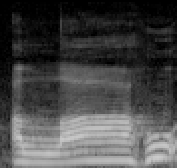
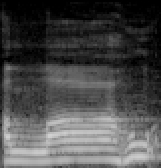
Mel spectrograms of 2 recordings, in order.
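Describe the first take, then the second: Both takes have the same delivery.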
